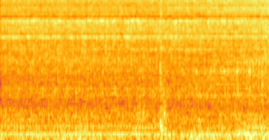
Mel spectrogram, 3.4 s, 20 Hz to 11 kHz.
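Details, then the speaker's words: Classic car engine at a steady, slightly lazy low idle with a dull, muffled exhaust note and no knocks. Only 2 degrees of timing at idle and 18 total, from the wrong advance curve. Retarded timing; plan is to add timing rather than fit a new distributor. "So what that basically means is got 2 degrees while it's idling, alright?"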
